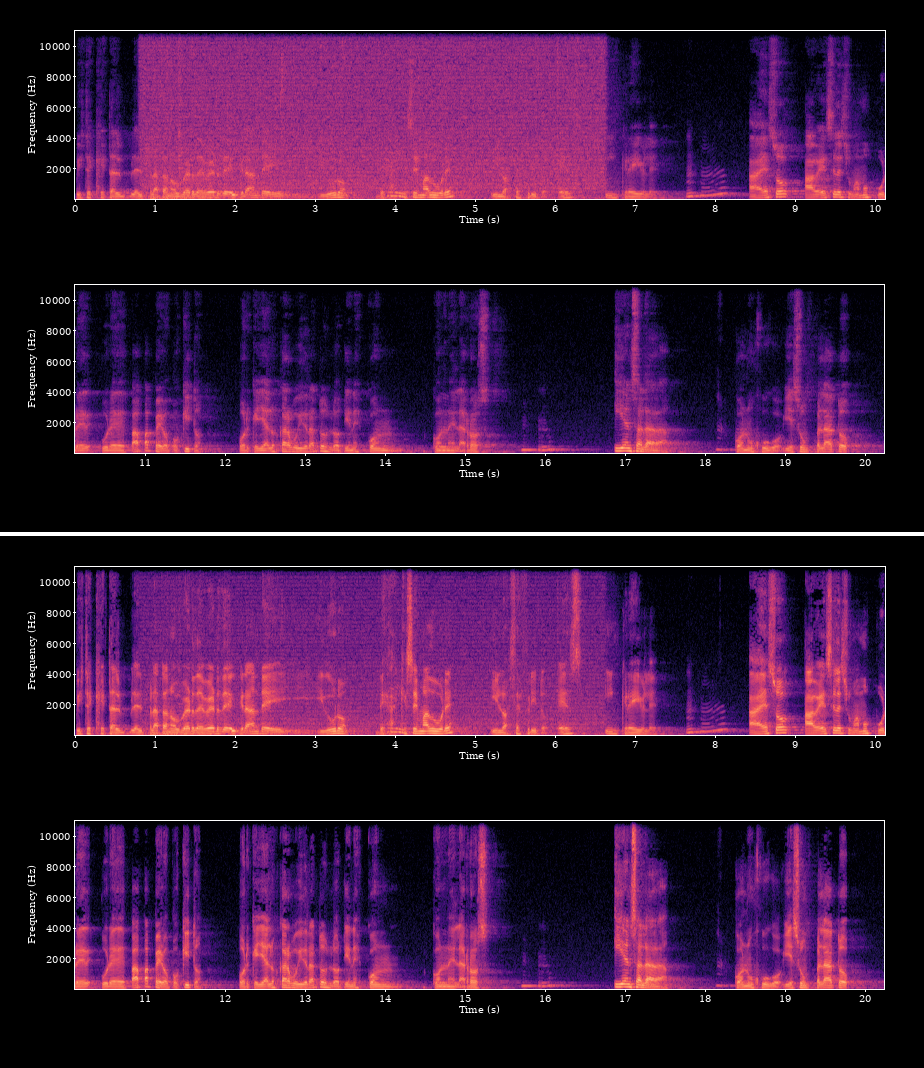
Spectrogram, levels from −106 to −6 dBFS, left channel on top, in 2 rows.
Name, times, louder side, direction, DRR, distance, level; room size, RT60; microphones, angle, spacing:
voice 1, 0.0-3.4 3.8-4.8 5.2-6.3 6.6-7.3 8.4-11.7 12.2-14.2 14.6-15.3 16.9-17.6 18.4-19.8, right 4 dB, 75° right, 0.8 m, -31 dB
sound 1, 0.8-6.6, left 5 dB, 35° left, 2.3 m, -43 dB
voice 2, 3.9-4.2 7.6-8.2 14.7-14.8 15.7-16.2 18.1-18.6, equal, 5° right, 1.1 m, -41 dB
26.5 x 24.5 x 8.6 m
head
